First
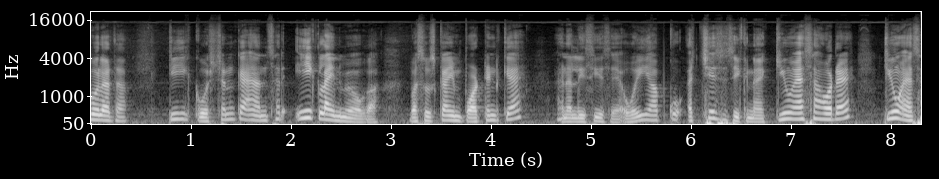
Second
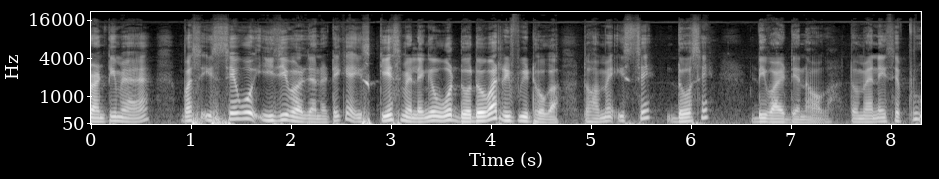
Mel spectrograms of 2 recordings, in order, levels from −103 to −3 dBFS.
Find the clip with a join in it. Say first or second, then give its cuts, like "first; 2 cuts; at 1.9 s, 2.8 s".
second; 1 cut; at 2.8 s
